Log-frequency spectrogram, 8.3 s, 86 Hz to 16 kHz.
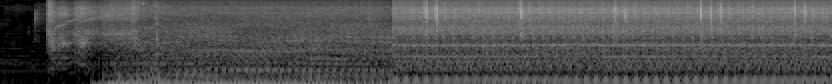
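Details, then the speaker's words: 2000 Subaru Legacy wagon EJ206, just after alternator and belt replacement: engine fires and idles with a steady rapid flapping "whacka" slap about four times a second because the belt is too loose. "Now, did you hear that whacka whacka whacka whacka whacka whacka? That was coming from uh our belt here, which is a little bit too loose."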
